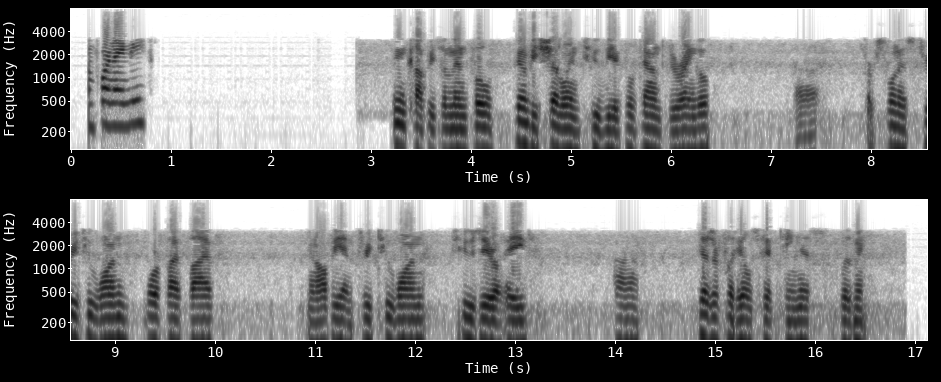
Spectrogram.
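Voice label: Sheriff East County, scanner audio trunk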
